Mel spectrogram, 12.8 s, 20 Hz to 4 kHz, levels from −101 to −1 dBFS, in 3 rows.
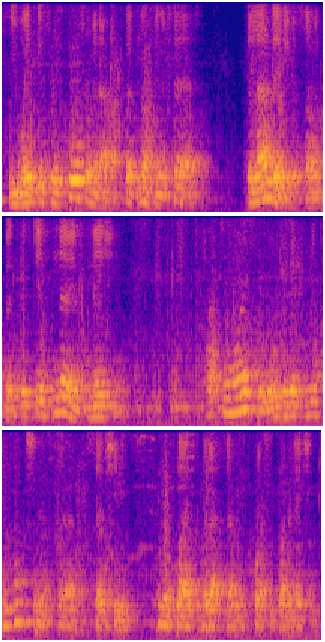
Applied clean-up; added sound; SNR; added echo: neural separator model SepFormer DNS4.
